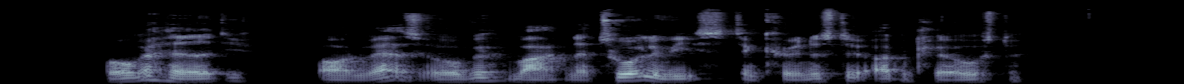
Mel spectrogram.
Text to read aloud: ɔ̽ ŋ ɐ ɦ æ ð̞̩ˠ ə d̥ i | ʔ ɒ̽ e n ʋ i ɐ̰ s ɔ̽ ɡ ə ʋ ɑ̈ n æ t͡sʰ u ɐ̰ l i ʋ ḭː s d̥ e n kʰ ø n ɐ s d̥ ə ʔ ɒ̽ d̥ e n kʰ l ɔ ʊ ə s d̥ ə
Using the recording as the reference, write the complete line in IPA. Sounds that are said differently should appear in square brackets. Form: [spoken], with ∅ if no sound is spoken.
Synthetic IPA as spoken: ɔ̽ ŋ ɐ ɦ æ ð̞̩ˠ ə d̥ i | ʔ ɒ̽ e n ʋ [æ] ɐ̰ s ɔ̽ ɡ ə ʋ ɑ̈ n æ t͡sʰ u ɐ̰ l i ʋ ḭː s d̥ e n kʰ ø n [ə] s d̥ ə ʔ ɒ̽ d̥ e n kʰ l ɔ ʊ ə s d̥ ə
